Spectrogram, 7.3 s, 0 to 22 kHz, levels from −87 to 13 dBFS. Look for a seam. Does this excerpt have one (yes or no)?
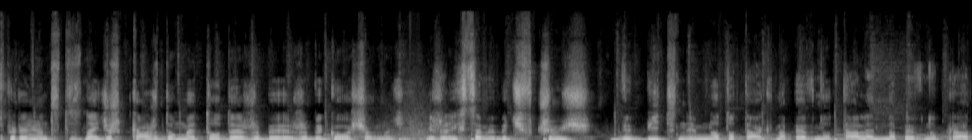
yes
